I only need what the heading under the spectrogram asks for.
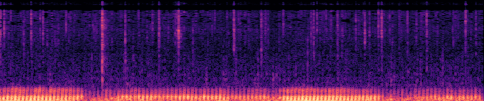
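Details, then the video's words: Cat purring while sleeping in front of a crackling fireplace; low, rumbling purr in steady breathing cycles of roughly one to two seconds, with sharp pops and crackles of the fire above it. "Purring cat"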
